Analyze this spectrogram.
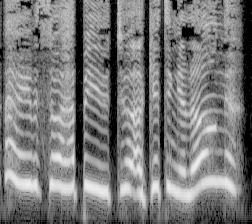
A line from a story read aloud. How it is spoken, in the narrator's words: she squealed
